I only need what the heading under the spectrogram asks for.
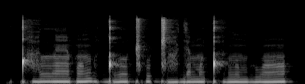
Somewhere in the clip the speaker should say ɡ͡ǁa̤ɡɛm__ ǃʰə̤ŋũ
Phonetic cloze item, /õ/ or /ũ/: õ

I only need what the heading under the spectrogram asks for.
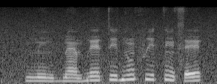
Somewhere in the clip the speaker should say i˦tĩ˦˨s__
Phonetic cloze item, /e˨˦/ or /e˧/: e˨˦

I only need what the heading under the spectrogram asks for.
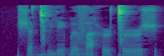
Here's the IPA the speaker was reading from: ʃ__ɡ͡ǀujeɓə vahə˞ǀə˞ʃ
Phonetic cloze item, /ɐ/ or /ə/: ɐ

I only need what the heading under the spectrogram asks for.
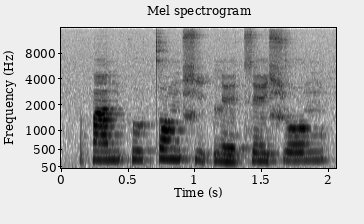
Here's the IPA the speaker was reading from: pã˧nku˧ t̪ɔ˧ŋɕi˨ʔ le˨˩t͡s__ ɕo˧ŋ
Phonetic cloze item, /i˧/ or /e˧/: e˧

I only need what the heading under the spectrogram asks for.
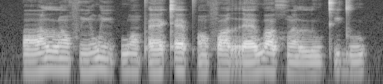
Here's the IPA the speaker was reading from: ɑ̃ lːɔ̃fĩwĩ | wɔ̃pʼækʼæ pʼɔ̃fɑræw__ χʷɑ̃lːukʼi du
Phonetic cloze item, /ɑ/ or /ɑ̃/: ɑ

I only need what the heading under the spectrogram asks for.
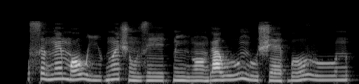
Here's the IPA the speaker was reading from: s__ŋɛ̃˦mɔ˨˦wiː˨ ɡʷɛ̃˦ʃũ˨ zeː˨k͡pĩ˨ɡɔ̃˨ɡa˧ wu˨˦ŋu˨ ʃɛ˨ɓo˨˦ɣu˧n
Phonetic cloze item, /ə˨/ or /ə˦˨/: ə˦˨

